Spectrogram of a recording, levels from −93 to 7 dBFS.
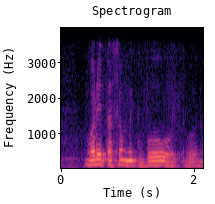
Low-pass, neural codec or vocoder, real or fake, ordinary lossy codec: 3.6 kHz; none; real; none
